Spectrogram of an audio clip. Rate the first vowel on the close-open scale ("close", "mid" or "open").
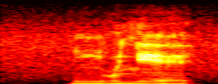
close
